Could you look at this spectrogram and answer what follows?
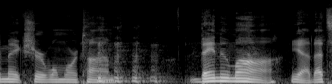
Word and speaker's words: denouement: Denouement.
